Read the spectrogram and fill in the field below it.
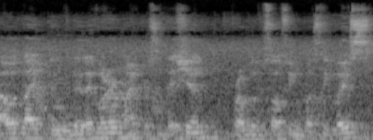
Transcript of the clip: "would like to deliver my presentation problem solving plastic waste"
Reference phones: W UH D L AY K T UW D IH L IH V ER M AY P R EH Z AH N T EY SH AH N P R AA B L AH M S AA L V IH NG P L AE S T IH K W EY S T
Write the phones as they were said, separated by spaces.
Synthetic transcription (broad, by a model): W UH D L AY K T UW D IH L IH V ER M AY P R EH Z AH N T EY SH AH N P R AA B L AH M S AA L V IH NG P AO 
